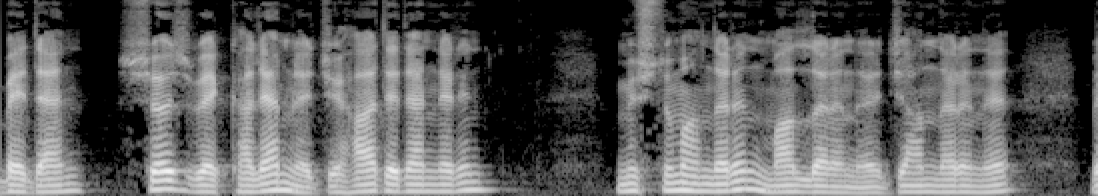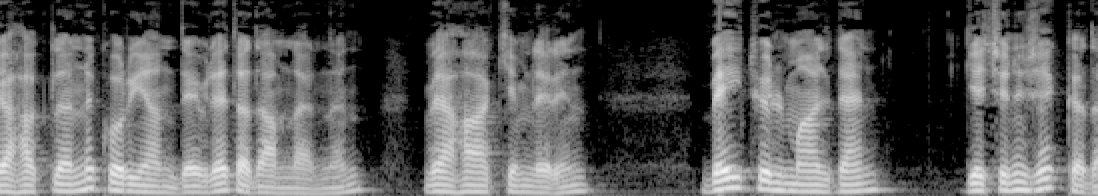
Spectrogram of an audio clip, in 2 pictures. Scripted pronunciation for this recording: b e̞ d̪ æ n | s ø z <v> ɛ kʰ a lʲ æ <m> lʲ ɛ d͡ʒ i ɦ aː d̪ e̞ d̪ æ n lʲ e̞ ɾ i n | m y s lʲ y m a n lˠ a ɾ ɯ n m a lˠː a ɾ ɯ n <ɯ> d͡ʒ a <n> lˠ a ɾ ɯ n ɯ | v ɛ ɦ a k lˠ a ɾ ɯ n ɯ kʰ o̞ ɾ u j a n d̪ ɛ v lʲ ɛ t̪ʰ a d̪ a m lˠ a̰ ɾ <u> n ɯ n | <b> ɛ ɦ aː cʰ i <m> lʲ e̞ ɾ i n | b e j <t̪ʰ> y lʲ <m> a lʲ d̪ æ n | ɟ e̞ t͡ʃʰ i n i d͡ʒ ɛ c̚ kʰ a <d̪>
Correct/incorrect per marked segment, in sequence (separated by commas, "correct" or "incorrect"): correct, correct, correct, correct, incorrect, incorrect, correct, correct, correct, correct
